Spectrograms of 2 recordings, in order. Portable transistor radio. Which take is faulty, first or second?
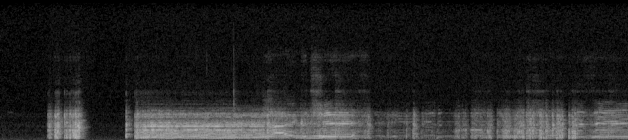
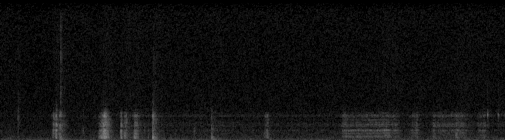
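second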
